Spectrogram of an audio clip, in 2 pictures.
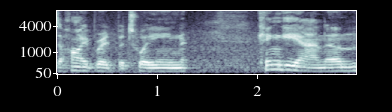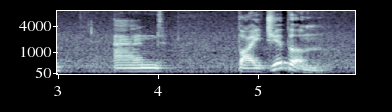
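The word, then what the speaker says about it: bigibbum: And Berryoda is a hybrid between Kingianum and Bijibum. I heard an Australian say it properly, Bijibum. I still like Biggie Bum. Anyway, it's a taste thing. Apparently it's pronounced Bijibum.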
